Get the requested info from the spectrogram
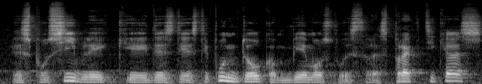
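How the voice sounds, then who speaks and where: A man with a French accent at a very slow pace, medium pitch and lively intonation, with noticeable background noise. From France. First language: French (speaking Spanish). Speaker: lawyer. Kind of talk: lecture. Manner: formal.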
